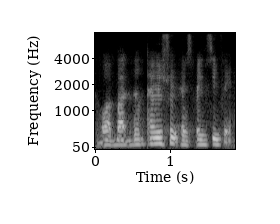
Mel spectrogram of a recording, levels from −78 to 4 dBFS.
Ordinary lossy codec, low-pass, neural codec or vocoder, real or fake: none; none; codec, 16 kHz, 1 kbps, FreqCodec, smaller model; fake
